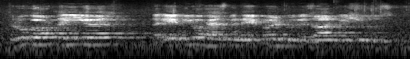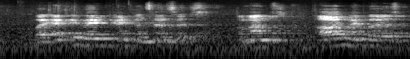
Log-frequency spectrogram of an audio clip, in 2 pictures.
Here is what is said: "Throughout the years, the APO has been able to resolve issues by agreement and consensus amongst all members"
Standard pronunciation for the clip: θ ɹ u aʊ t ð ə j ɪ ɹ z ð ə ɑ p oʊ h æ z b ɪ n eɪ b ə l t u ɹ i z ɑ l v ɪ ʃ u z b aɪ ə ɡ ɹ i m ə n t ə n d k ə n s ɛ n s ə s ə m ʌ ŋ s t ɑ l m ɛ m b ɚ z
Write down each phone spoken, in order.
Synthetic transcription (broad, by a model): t ɹ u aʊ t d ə j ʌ ɹ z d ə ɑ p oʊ h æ z b ɪ n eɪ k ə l t u ɹ i z ɑ l v ɪ ʃ u z b aɪ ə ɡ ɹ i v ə t ə n d k ə n s ɛ n s ə s ə m ʌ ŋ s t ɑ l m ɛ m b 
